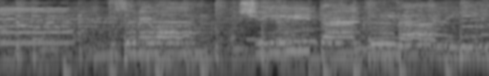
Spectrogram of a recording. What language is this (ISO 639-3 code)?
jpn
